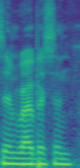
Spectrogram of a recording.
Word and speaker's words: Robeson: Robeson.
